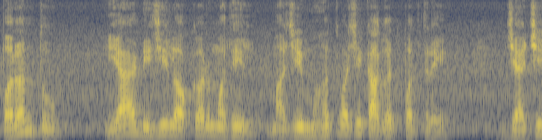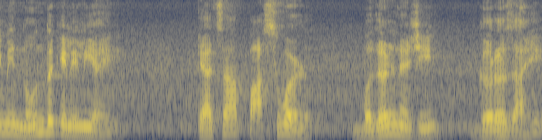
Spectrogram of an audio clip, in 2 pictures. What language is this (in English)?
Marathi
